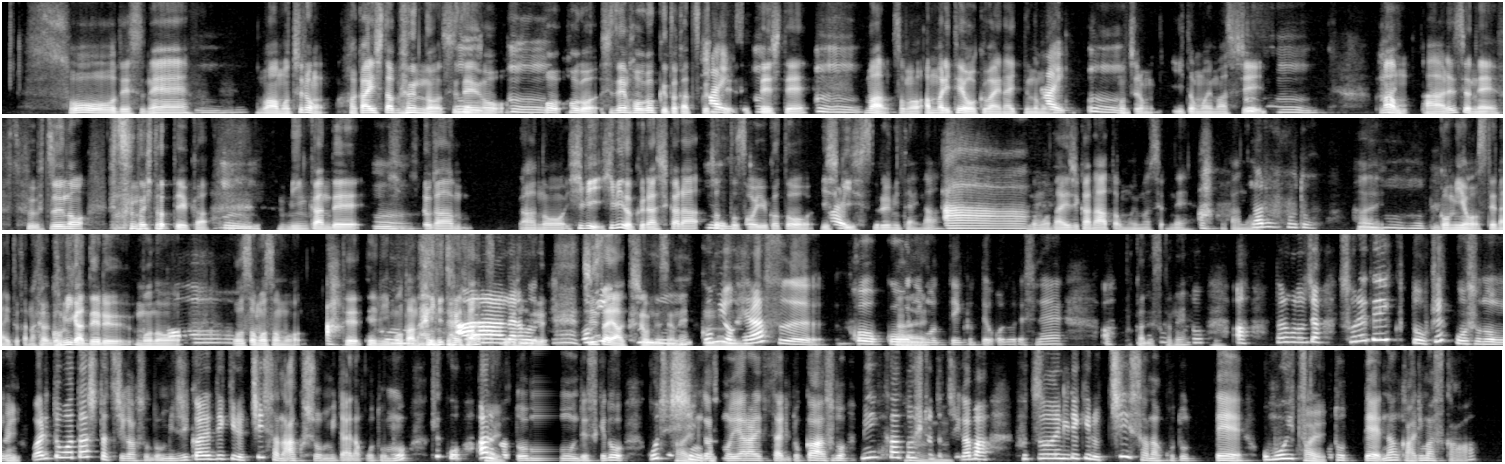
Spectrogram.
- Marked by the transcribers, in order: laughing while speaking: "普通の人っていうか"; laughing while speaking: "なんかゴミが"; distorted speech; laughing while speaking: "手に持たないみたいな"; other noise
- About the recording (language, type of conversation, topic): Japanese, podcast, 動植物の共生から学べることは何ですか？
